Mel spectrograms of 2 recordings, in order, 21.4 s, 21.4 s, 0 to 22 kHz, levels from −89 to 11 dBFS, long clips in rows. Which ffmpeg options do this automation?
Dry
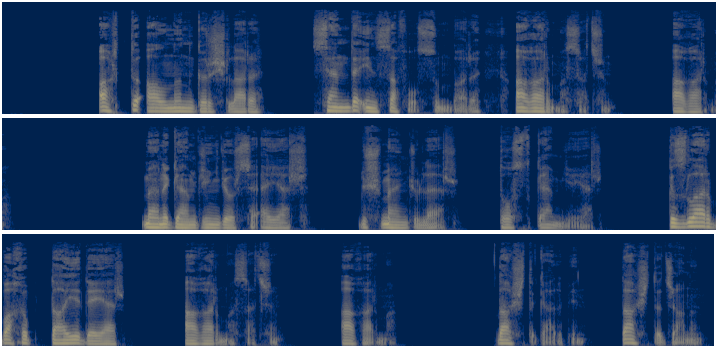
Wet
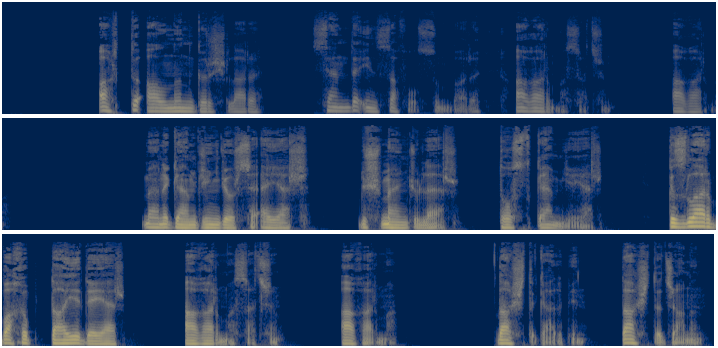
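ffmpeg -i in.wav -af "volume=14dB,afade=type=out:start_time=1.81:duration=0.45:silence=0.421697,afade=type=in:start_time=7.09:duration=1.49:silence=0.398107,afade=type=in:start_time=8.58:duration=0.5:silence=0.334965" out.wav

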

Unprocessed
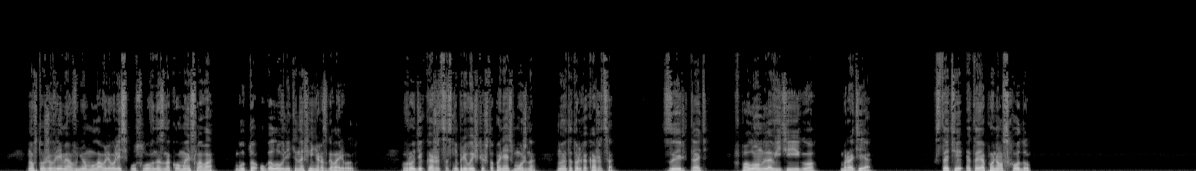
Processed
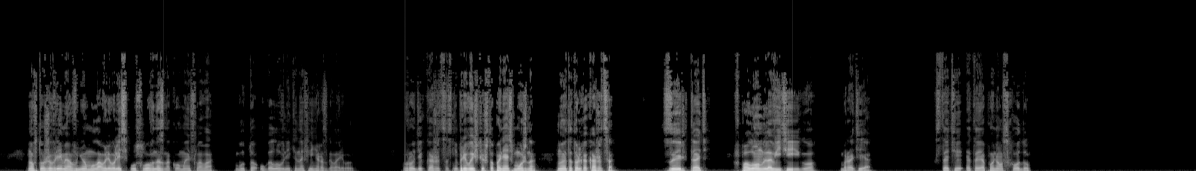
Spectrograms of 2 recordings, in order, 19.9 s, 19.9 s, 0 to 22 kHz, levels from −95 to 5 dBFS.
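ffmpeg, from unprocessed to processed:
ffmpeg -i in.wav -af "asetnsamples=nb_out_samples=441:pad=0,asendcmd='2.72 volume volume -11.5dB;5.46 volume volume -19.5dB;6.75 volume volume -7dB;7.65 volume volume 5dB;13.22 volume volume -7dB',volume=1dB" out.wav

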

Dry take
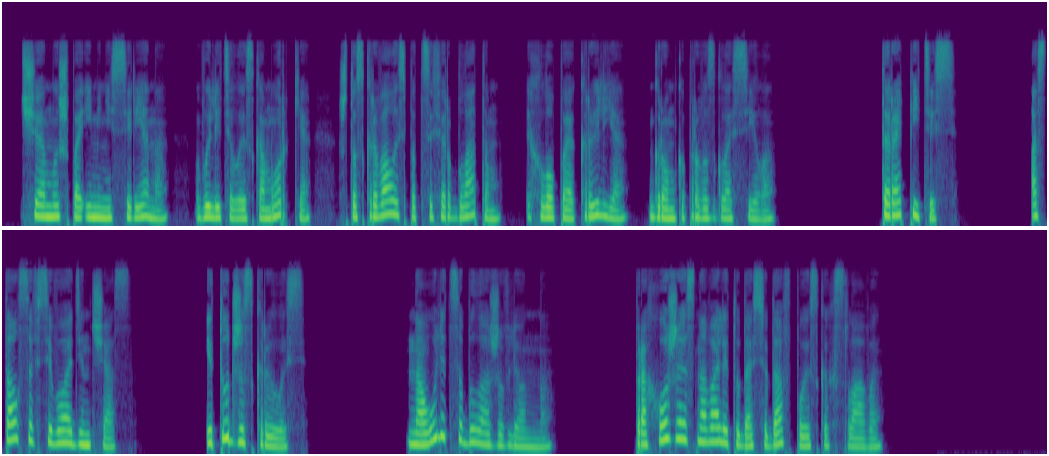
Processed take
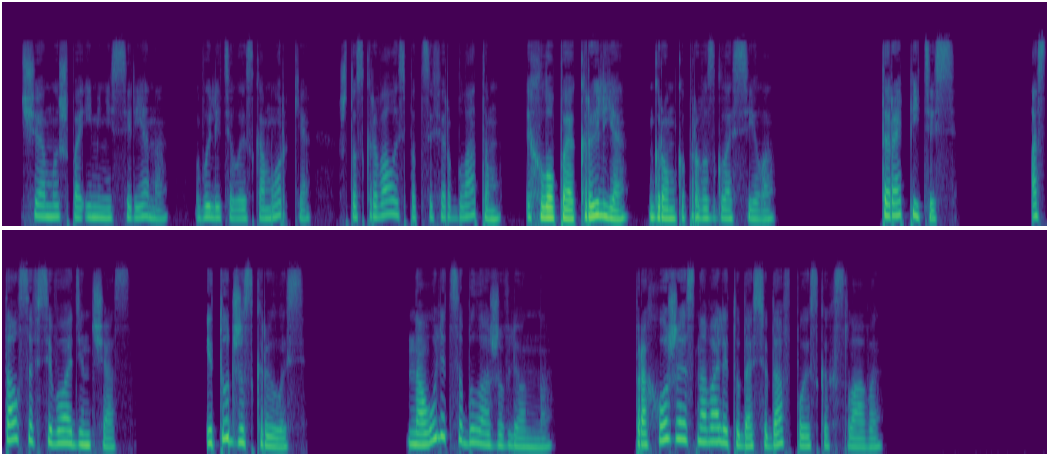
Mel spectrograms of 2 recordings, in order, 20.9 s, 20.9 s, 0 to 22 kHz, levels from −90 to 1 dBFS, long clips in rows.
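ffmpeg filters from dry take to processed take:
ffmpeg -i in.wav -af "volume=-1.5dB,afade=type=in:start_time=4.64:duration=0.63:silence=0.266073,afade=type=out:start_time=6:duration=0.71:silence=0.473151" out.wav

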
